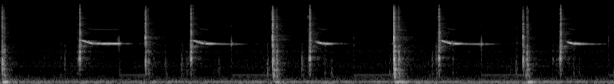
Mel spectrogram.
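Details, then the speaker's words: Stanford dorm room desk telephone: a click on each handset lift, then a brief high squeal falling slightly in pitch; happens only when lifting off the base; owner rules out the switch hook and suspects how the receiver rests on the base. "Even if you pick up the receiver a little bit more slowly, it's actually kind of hard to pick up the receiver and not hear that squealing noise."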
